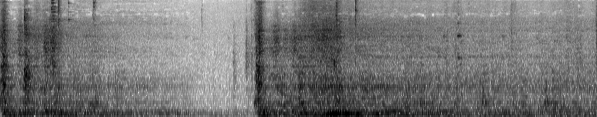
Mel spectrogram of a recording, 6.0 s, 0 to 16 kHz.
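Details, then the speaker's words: 1968 Chevy C10 after carb tuning, restarted warm after a drive and a few minutes sitting: brief crank, then it catches at once and settles into a steady, even idle with no misses; normal warm start. "Just listen to it purr. That wasn't a cold start, in case you were wondering."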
